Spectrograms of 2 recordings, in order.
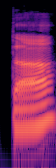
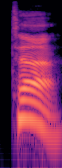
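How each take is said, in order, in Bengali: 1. t নরম, এতে বাতাসের কোনো ঝলক নেই। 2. t শক্ত, এতে বাতাসের একটি ঝলক থাকে। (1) "বাংলায় যে ত আমরা বলে থাকি এটা নরম হয়" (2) "একটু শক্ত করে, এবং এর সাথে একটু বাতাস আছে"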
